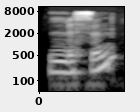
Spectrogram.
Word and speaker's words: listen: have castle the princess lives in a castle listen i have to listen carefully which this is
